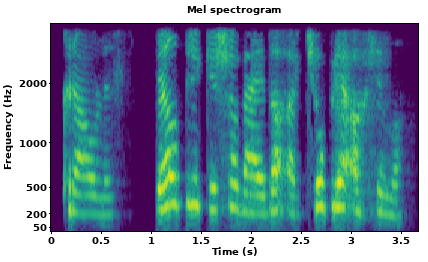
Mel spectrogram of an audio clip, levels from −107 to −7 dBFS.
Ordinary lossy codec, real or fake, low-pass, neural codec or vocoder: AAC, 24 kbps; fake; 3.6 kHz; vocoder, 44.1 kHz, 128 mel bands every 512 samples, BigVGAN v2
